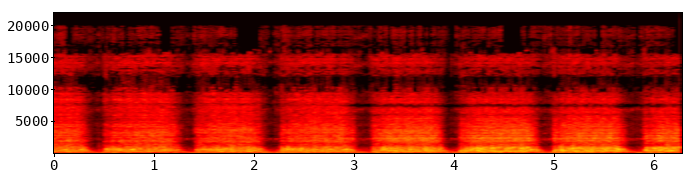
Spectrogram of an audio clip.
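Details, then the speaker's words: Diamond hole saw drilling the glass of a 60 breeder aquarium: steady wet rasping cut broken about once a second as pressure is lifted and reapplied and drill power varied; normal smooth, controlled drilling. "You notice how he wasn't just putting brute pressure on it. He kept lifting it up and then reapplying pressure. And if you could hear the drill, he was actually fluctuating the power of the drill."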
